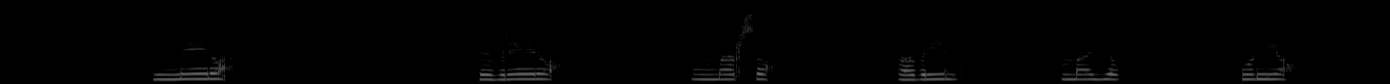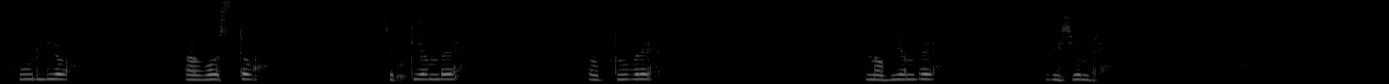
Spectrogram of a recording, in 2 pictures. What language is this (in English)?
Sinicahua Mixtec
